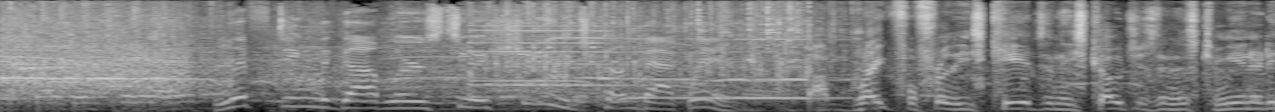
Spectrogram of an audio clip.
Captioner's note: cheering and applause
